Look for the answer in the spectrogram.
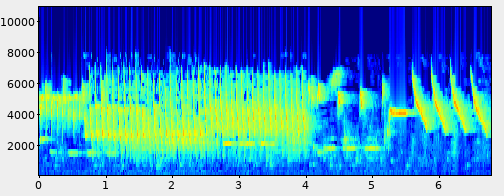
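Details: Pet canary in full song: a fast buzzy trill of several seconds, followed by brief whistles and a series of sharp downward-slurred notes repeated rhythmically.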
